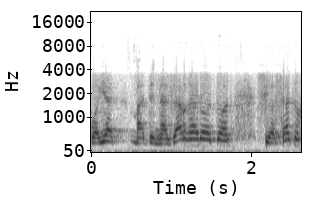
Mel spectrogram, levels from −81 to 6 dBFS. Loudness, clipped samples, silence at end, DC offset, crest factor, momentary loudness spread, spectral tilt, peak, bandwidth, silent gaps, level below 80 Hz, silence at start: -20 LUFS; under 0.1%; 0 s; under 0.1%; 12 dB; 7 LU; -6.5 dB/octave; -8 dBFS; 5.6 kHz; none; -48 dBFS; 0 s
